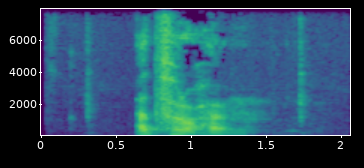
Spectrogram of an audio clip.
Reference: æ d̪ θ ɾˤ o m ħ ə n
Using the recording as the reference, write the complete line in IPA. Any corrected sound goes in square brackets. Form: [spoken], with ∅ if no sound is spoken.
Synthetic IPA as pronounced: æ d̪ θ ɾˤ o [∅] ħ ə [m]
